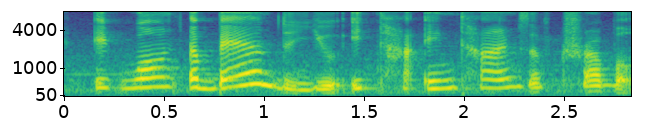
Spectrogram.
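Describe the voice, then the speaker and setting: A put-on character voice, female-sounding and high-pitched, at a fairly quick pace with clear background noise. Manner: witch-like, warning.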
